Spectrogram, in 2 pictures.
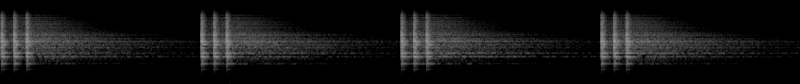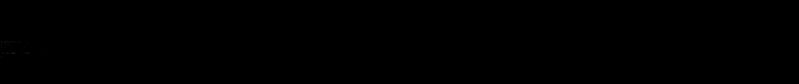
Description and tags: Metallic Chaos Closed Hats (120bpm)
A part of the Metallic Chaos loop.
Ambient, Close, Factory, hat, hi, hi-hat, Industrial, loop, MachineDroid, Metal, Metallic, Noise, Robot, Terminator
